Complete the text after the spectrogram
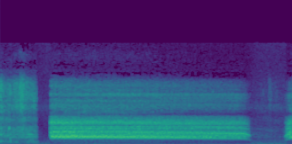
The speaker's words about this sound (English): And so it's called a Aztec death whistle.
